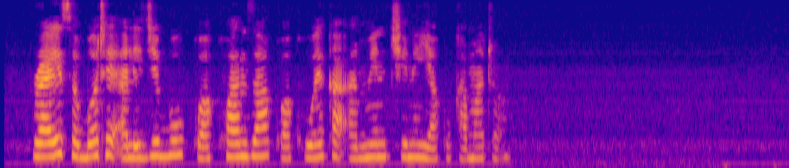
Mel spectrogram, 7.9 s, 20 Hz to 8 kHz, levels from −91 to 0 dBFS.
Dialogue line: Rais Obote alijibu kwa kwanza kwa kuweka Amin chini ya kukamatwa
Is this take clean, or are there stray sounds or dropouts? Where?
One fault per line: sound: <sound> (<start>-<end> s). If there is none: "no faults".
no faults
